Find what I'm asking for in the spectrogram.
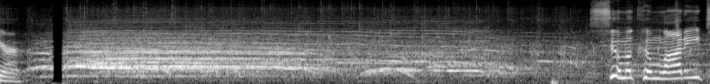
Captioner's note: audience cheering; audience clapping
